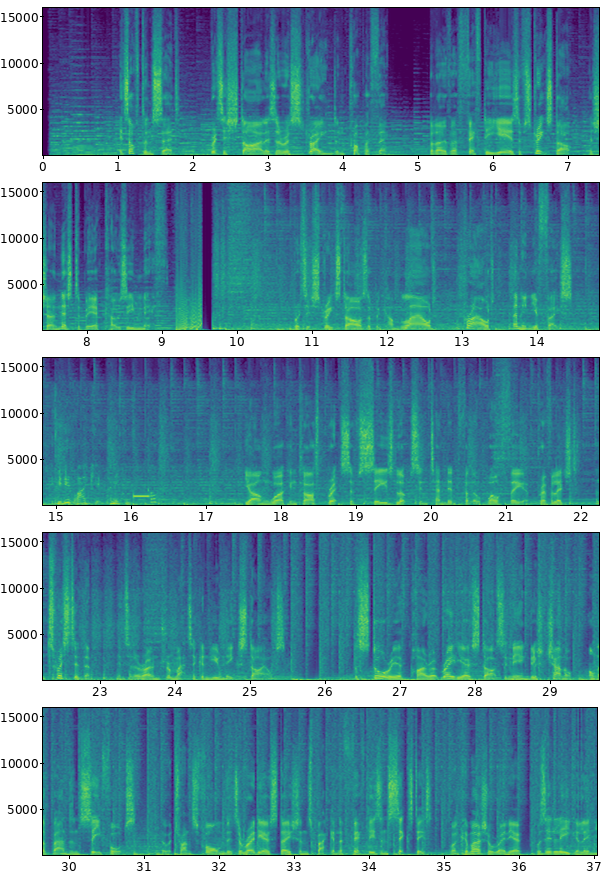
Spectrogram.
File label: Docs Montage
